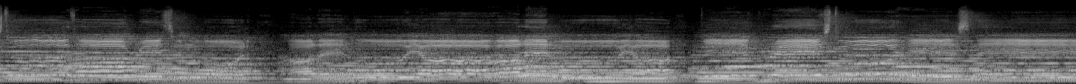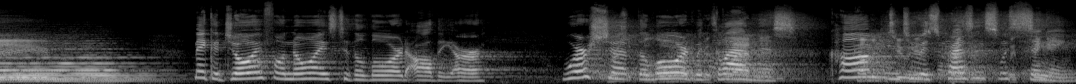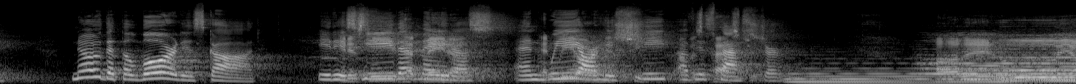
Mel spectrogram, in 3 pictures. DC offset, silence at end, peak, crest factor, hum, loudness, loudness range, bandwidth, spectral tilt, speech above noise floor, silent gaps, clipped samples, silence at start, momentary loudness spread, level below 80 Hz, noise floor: under 0.1%; 0 s; -4 dBFS; 18 dB; none; -20 LUFS; 7 LU; 18.5 kHz; -3.5 dB/octave; 31 dB; none; under 0.1%; 0 s; 14 LU; -50 dBFS; -53 dBFS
